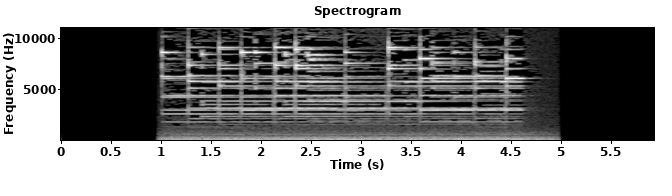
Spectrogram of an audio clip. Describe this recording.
Altar Chimes(Ringtone)
Chimes, Ringtone, Wind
